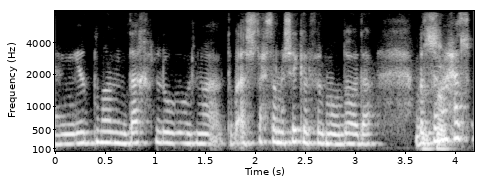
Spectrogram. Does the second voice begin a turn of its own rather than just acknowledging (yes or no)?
no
